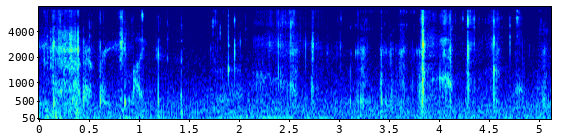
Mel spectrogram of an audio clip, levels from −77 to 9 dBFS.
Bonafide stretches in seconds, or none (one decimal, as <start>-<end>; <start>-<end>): 0.0-0.8; 1.8-5.1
